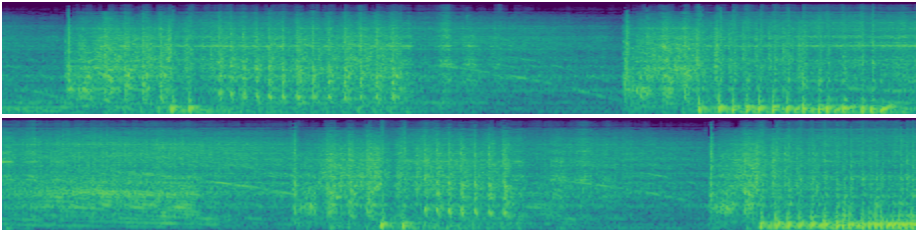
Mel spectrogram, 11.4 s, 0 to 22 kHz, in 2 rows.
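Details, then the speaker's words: Toyota MR2 with a 3S-GTE turbo engine: it starts and revs and idles for about 30 seconds, makes a little boost, then sags and stutters between bursts, won't hold idle and dies. Idle/starting fault. "she will rev I've got her to idle for just like 30 seconds she'll get into boost she has made a little bit of boost but then she stutters trying to go back into it and she'll eventually just die out no matter what I do"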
